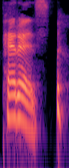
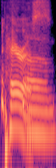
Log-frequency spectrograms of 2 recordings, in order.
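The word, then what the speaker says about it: Pérez: a Spanish accent yeah the exit is on the first e so it's Perez I can't not Paris some people have been calling it Amelia Paris and I want to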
